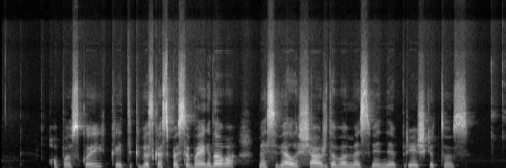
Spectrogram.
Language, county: Lithuanian, Klaipėda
